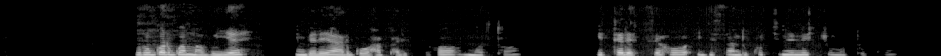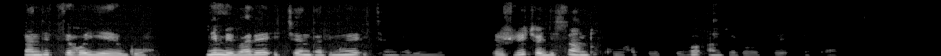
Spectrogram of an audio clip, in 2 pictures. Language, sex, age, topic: Kinyarwanda, female, 25-35, finance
